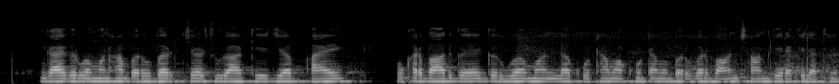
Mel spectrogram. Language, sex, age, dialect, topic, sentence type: Chhattisgarhi, male, 25-30, Western/Budati/Khatahi, agriculture, statement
